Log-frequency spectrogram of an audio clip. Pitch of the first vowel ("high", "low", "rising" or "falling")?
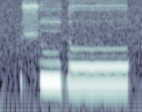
high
